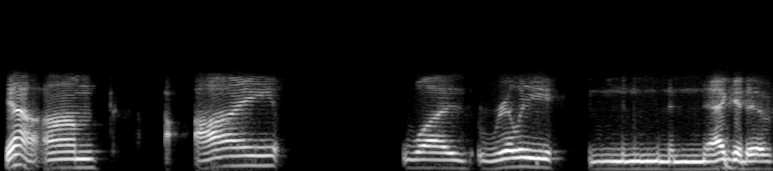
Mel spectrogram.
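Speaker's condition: Stuttering; stuttering since around age five, group therapy at school, private therapist in Birmingham, therapy five to 18; prolonged sounds, blocks

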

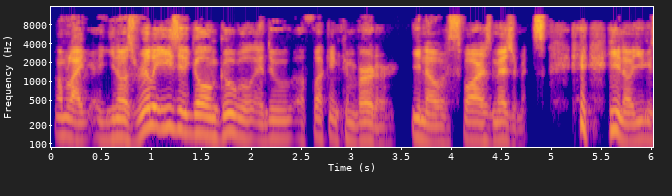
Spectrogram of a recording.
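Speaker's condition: No condition

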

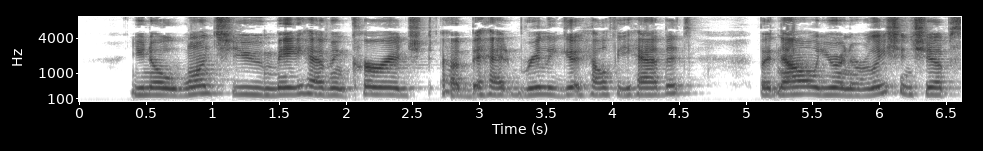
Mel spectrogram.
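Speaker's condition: No condition

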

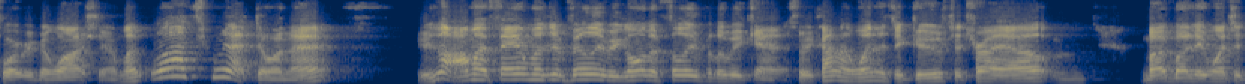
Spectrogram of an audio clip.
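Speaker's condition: Cleft palate; congenital cleft palate

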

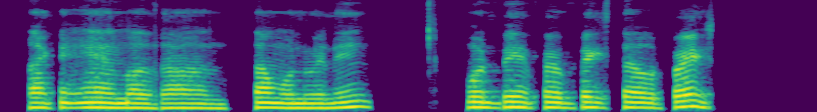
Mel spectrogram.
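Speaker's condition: ALS; trying demo products to type

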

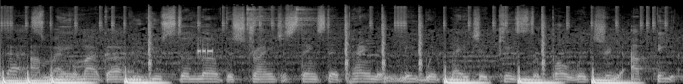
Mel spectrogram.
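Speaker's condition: No condition

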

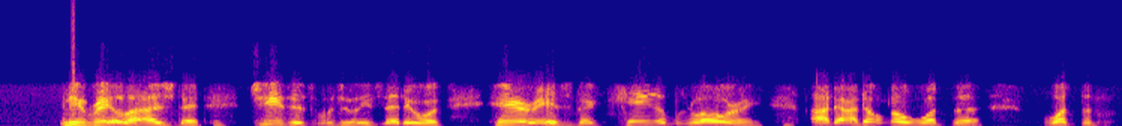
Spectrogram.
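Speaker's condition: Cerebral palsy; wheelchair user

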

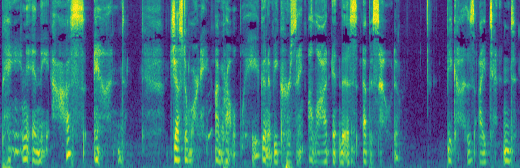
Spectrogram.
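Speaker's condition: Spasmodic dysphonia; diagnosed seven months ago

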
